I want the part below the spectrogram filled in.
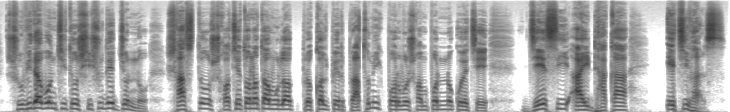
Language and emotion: Bengali, neutral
